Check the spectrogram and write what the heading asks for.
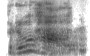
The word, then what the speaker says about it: ruha: Anyway, I asked them, is the word for breath or spirit ruha? And they said, no, it's ruha. Ruha. They just breathe the H-A. They don't say it. They don't voice it.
